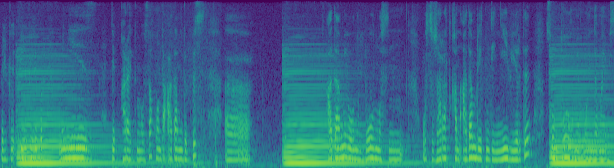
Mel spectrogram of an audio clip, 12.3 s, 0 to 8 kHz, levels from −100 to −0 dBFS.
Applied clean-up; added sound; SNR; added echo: none; Bowed string instrument; -1 dB; none.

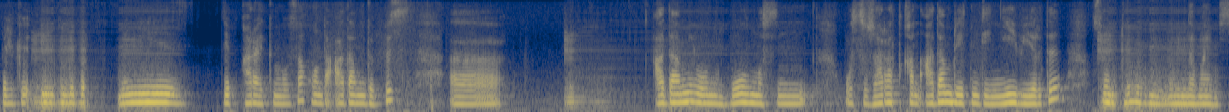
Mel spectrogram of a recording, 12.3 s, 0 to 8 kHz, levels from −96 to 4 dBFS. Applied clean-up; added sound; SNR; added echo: neural separator model SepFormer DNS4.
